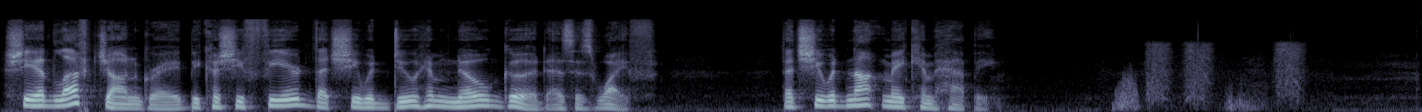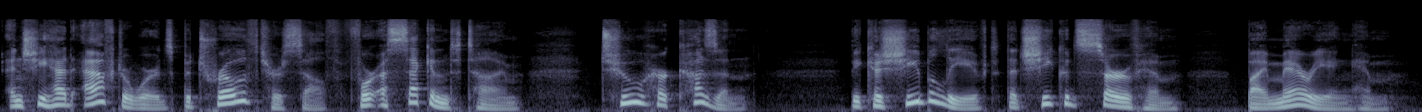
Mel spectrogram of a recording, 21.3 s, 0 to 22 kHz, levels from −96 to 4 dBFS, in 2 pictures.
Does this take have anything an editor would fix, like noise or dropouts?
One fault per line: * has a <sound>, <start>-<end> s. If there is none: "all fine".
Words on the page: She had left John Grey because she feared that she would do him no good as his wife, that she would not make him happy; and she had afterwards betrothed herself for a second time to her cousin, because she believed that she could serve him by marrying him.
* has a sniff, 8.3-9.9 s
